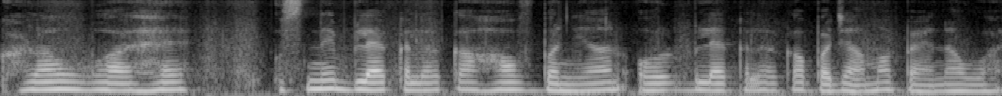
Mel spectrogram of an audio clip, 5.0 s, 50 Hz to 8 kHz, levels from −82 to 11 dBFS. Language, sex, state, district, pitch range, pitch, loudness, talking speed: Hindi, female, Bihar, Patna, 175-190 Hz, 185 Hz, -15 LUFS, 205 wpm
